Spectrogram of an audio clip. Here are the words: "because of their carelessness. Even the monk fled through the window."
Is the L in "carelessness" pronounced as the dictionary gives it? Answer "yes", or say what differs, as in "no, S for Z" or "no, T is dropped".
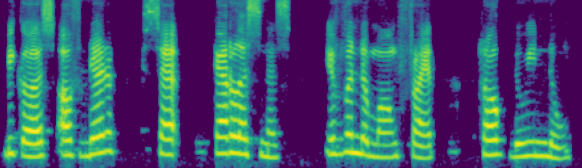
yes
